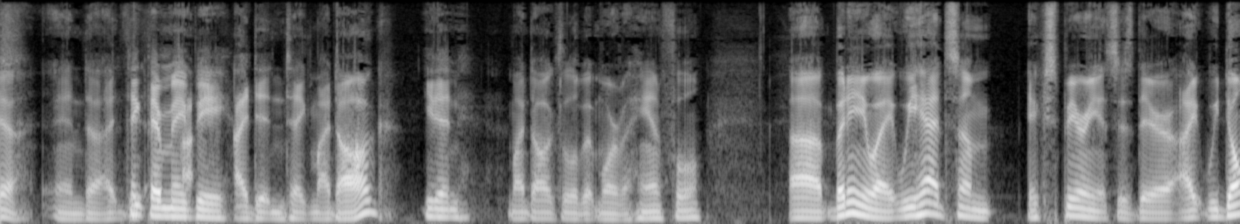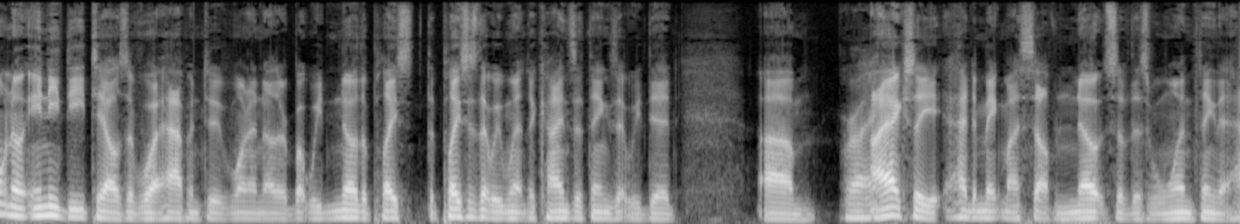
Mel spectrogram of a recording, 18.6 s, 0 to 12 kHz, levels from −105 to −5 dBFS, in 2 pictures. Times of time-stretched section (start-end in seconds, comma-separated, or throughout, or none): none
